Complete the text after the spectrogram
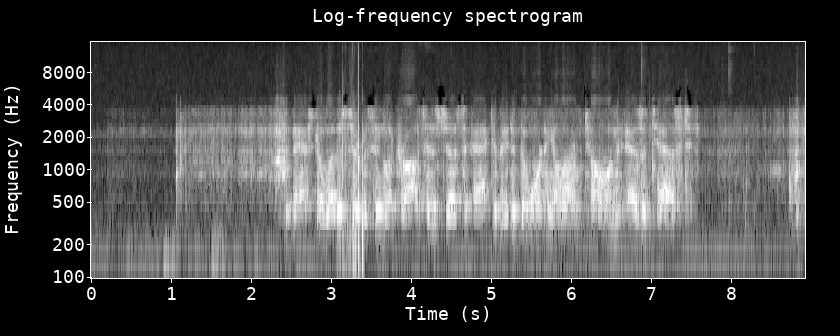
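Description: A radio broadcasts a computer-like voice reading out a message through a small speaker.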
